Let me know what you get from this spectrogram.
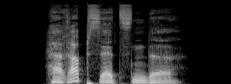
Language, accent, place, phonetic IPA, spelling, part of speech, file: German, Germany, Berlin, [hɛˈʁapˌzɛt͡sn̩də], herabsetzende, adjective, De-herabsetzende.ogg
- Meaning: inflection of herabsetzend: 1. strong/mixed nominative/accusative feminine singular 2. strong nominative/accusative plural 3. weak nominative all-gender singular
